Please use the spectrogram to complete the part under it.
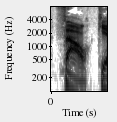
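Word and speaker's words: Fouke: Yeah, and it encourages mispronunciation, like a few other names. But Falk, yeah.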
